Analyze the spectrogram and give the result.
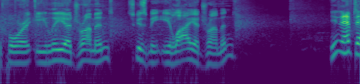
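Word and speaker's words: Eliya: no good rebounds out of bounds I was pronouncing it Ilah because it's spelled like that e l i y a somebody told me after the game no it's Eliah I'm a guess an angry parent no they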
